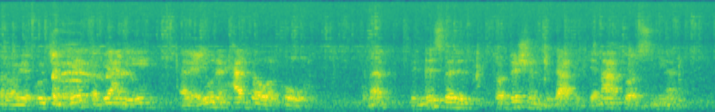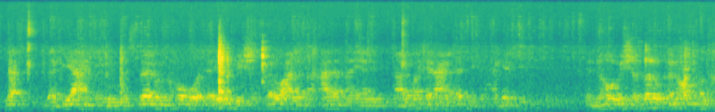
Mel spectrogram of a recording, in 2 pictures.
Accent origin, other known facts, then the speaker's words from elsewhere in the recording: Egypt; هو الجمل في مصر انا كمواطن عادي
